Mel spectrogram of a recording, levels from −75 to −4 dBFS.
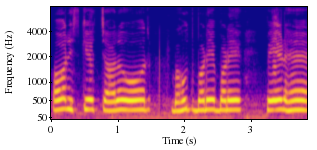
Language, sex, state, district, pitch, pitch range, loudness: Hindi, male, Jharkhand, Deoghar, 255 Hz, 250-260 Hz, -10 LUFS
